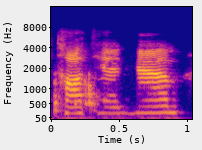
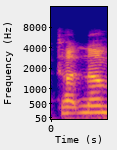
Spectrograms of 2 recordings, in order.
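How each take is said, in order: First: Every syllable of the name is pronounced fully. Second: The name is said in a shortened form. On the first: The speaker does not follow the sport. The speaker calls it wrong. "if you look at it you you you pronounce it as Tottenham" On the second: The speaker follows the sport. The speaker calls it right. "if you actually follow soccer you, you pronounce it different"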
